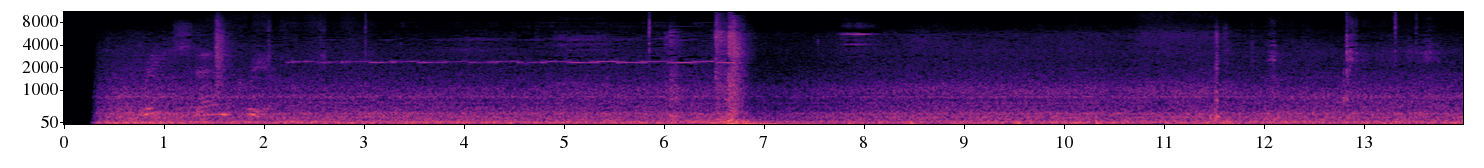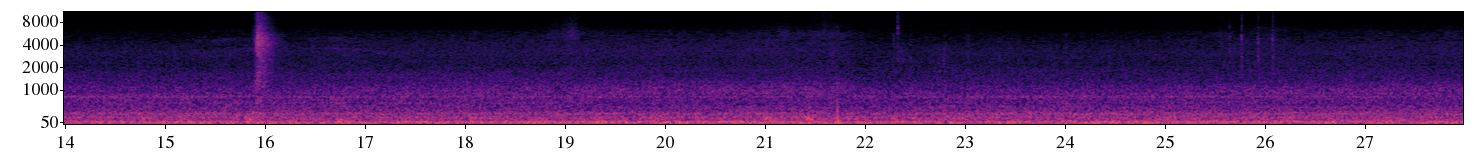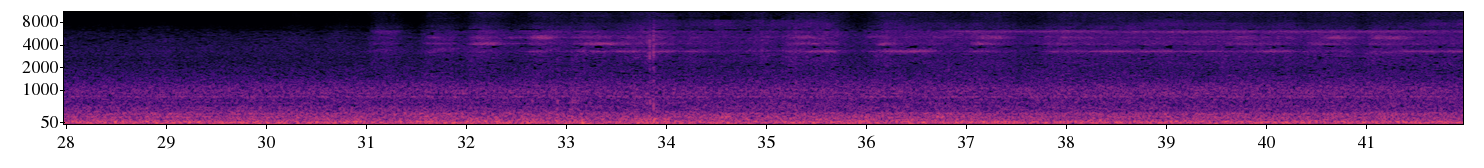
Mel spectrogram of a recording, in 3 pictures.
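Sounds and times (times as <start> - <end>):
train rumble: 0.3 - 41.9
door warning tone: 2.0 - 6.8, 32.9 - 37.2, 37.8 - 41.9
train doors thudding shut: 5.6 - 7.3.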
